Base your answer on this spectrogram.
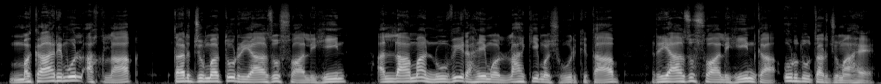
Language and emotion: Urdu, neutral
